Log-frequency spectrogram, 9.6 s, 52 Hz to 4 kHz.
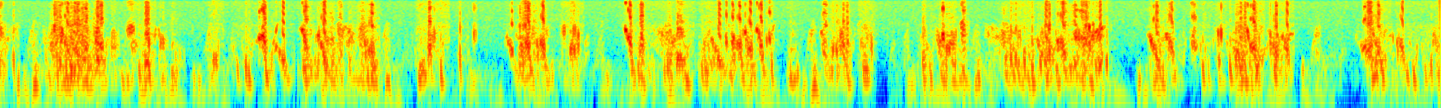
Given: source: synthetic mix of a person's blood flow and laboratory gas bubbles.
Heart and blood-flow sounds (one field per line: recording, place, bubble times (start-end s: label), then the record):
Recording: Doppler ultrasound of blood flow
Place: precordium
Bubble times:
0.00-0.15 s: bubbles
0.28-1.25 s: bubbles
1.40-1.50 s: bubbles
1.56-2.57 s: bubbles
2.77-3.01 s: bubbles
3.06-3.12 s: bubbles
3.16-3.21 s: bubbles
3.37-3.72 s: bubbles
3.75-3.91 s: bubbles
4.16-5.21 s: bubbles
5.25-5.36 s: bubbles
5.48-5.87 s: bubbles
6.13-6.49 s: bubbles
6.58-7.44 s: bubbles
7.65-8.64 s: bubbles
9.05-9.62 s: bubbles
From the record:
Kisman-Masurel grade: 444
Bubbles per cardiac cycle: continuous sound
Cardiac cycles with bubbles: 100%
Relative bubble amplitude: maximal (0.775 to 0.999)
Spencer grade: 4 (maximum detectable bubble signal sounding continuously throughout systole and diastole of every cardiac period, and overriding the amplitude of the normal cardiac signals)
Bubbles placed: only in the low amplitude regions of the cardiac cycle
